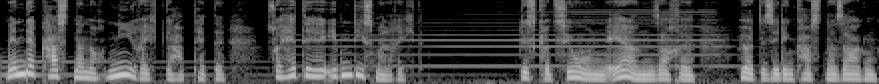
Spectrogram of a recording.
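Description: Young woman, low-pitched and sober, narrating her own thoughts in radio drama, music underneath. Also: animated, a little slow, mellow. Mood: hesitant, pensive. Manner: sober, matter-of-fact. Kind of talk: radio play with third-person narration.

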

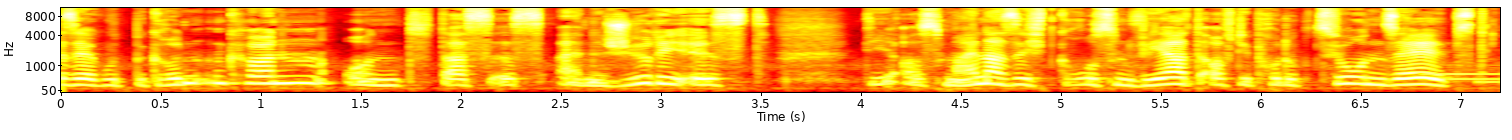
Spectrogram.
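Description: A woman's voice: medium pitch, dark tone, breathy edge. A woman giving a prepared message of thanks as a radio drama editor.

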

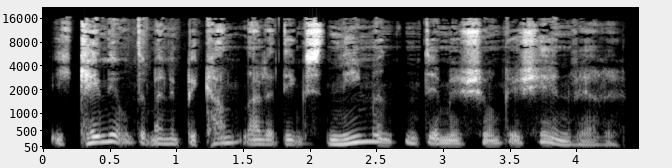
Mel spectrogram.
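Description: Very husky, rambling official. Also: male voice, medium pitch, animated, moderate pace, dry recording, studio quality, heavily acted. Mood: musing, explanatory. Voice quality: husky, creaky. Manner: soft, self-absorbed, long-winded explaining. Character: rambling, self-satisfied male castle official, quietly fervent. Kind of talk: literary radio drama monologue.

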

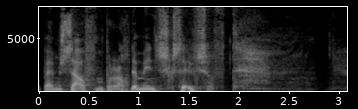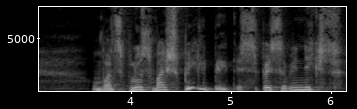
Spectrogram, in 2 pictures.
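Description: A woman's voice: deep voice, expressive, measured pace. An actress in her eighties playing a cranky, eccentric old toilet attendant in a theatrical monologue, querulously talking to herself in a Bavarian accent. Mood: grumbling, self-pitying. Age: 80s. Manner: self-talking, querulous, emphatic. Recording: echoey room sound.

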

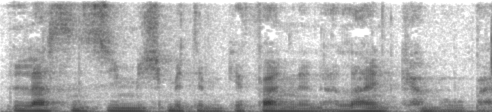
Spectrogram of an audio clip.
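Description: A man's voice: sits low, fast talker, dark tone, natural voice. A man playing a dignified senior judge with a curt, authoritative manner, in a noisy 1960 German radio comedy recording. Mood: curt, commanding.

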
